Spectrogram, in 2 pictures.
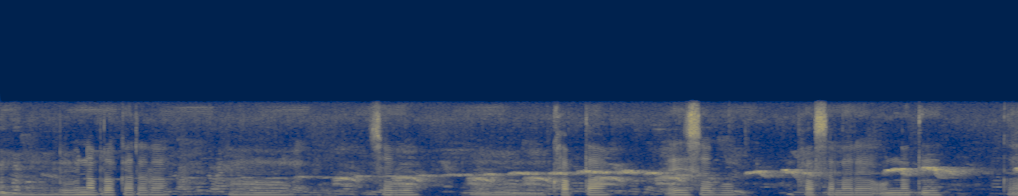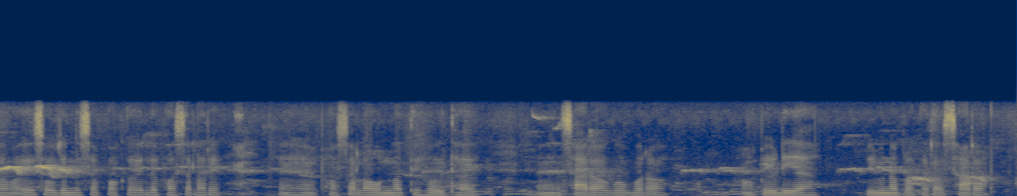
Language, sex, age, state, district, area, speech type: Odia, female, 30-45, Odisha, Jagatsinghpur, rural, spontaneous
